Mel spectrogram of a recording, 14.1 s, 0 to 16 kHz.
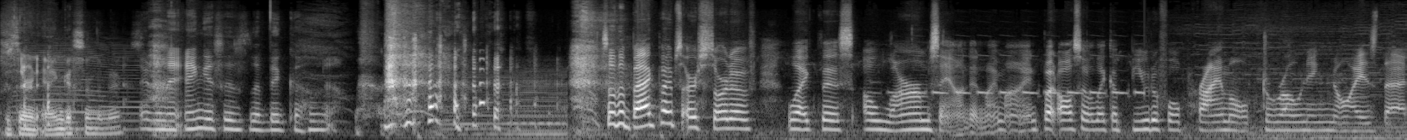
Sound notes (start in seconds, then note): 0.0 laugh; 3.7 laugh; 8.8 alarm beeps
